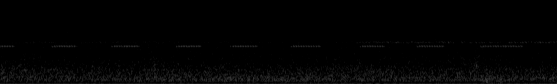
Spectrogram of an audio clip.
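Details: Steady vehicle rumble with a truck's reversing beeper sounding a high, even tone roughly every half second; no animal voice is heard.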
